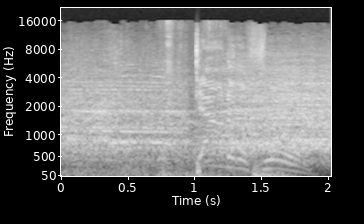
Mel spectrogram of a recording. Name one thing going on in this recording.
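A wrestler's body slams hard onto the floor.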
